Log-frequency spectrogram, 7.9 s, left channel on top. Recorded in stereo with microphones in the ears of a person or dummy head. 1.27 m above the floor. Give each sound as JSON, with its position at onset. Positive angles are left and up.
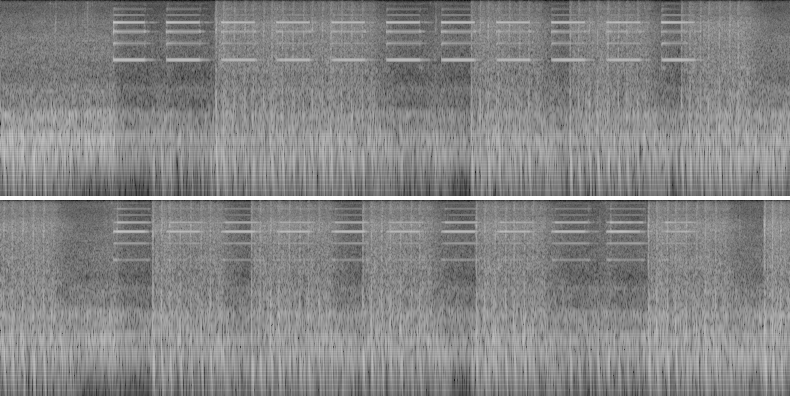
{"t": 1.1, "sound": "an alarm clock", "side_deg": 45, "distance_m": 8.0}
